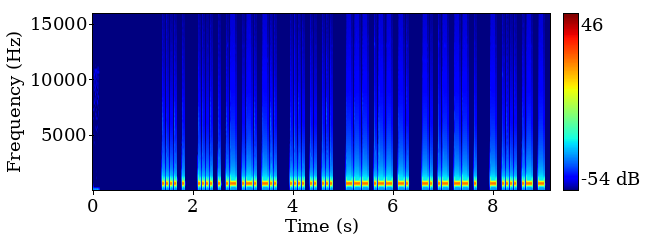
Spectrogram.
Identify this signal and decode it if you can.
Morse code, heard as a keyed tone, about 30 wpm, 700 Hz. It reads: HE HEARD HIS OWN NAME THAT
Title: Sentences from Top 1000 Words - Review Part 2 - 30wpm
